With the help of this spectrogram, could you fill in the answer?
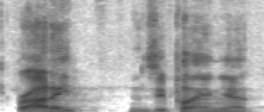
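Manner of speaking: ordinary talk, nothing marked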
